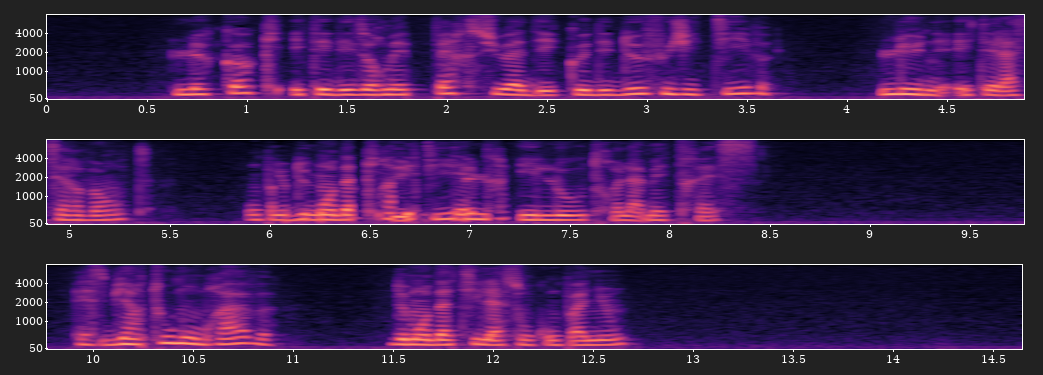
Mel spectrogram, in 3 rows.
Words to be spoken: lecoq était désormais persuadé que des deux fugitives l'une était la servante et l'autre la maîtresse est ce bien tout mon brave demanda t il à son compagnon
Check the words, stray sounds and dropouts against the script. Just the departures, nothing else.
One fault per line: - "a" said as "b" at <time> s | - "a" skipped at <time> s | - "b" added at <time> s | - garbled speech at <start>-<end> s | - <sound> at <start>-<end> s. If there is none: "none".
- garbled speech at 5.9-7.2 s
